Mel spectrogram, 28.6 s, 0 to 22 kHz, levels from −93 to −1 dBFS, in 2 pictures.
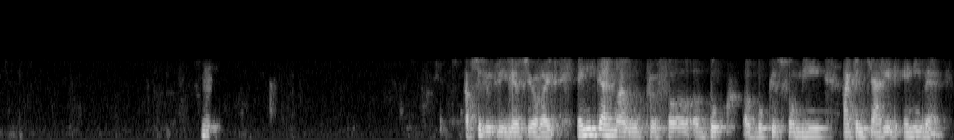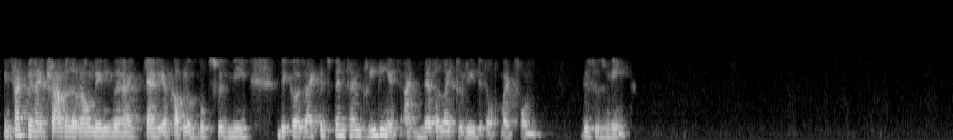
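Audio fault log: throughout, AMR narrowband mobile codec: nothing passes above 3.8 kHz, and the speech takes on a buzzy, synthetic edge, which fits a low mode near 7.95 kbps. Unlike a plain telephone band-limit, the vocal-tract model itself smears and roughens the voice.
0.65 to 27.90 s, clock drift buffer slips: a click recurs every 0.878 s, about thirty in all, likely from two mismatched clocks forcing a short block of a few dozen samples to be dropped or repeated. The strict regularity separates it from random dropouts.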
